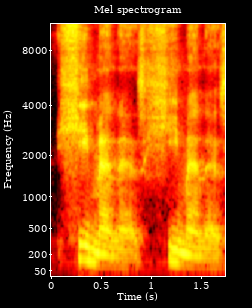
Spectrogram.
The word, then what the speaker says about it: Jimenez: But in Spanish, J is silent. So J. I'm sorry, J is a H. I'm sorry, I said that wrong. J isn't J, it's H. Jimenez, not Jimenez.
